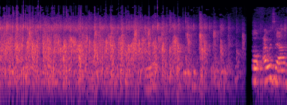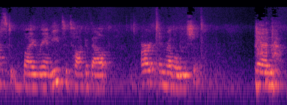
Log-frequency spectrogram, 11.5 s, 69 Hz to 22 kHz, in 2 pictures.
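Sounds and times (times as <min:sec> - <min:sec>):
large crowd applauding: 0:00.0 - 0:05.0
speech: 0:05.4 - 0:08.0, 0:08.6 - 0:09.8, 0:10.9 - 0:11.4.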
